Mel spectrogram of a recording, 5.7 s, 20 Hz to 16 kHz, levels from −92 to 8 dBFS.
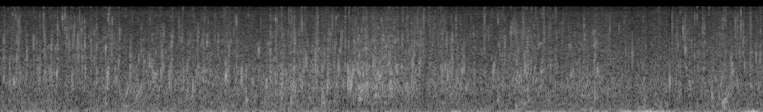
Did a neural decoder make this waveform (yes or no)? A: no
